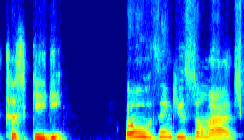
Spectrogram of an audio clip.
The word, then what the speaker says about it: Tuskegee: this is xena um the correct pronunciation of the airmen is tuskegee oh thank you so much can you say that one more time tuskegee okay thank you you're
